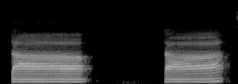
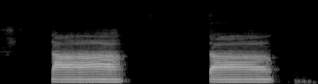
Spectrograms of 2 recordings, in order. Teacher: যেমন তা, এই যে মাড়ি রয়েছে আমাদের দাঁতের, এই দাঁতের মাড়ির মাঝখান থেকে, দাঁতের মাড়ির যে আগা বলে আর কি, আমরা সরি আগা বলে থেকে, ওই আগা থেকে আমরা উচ্চারণ করবো, জিহ্বাটা আগার সাথে লাগাই দিব। যেমন তা, তা, লাগিয়ে সেটাকে আমরা একটু ছেড়ে দিব, এভাবে ছেড়ে দিব, তা, তা।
